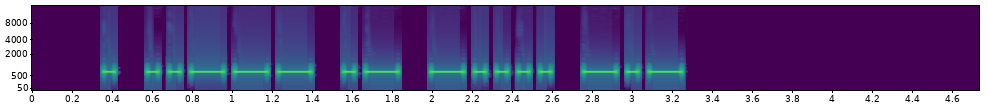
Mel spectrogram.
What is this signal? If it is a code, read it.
Morse code, heard as a keyed tone, about 22 wpm, 700 Hz. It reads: E2A6K
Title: Code Groups - 5 Letter:Numbers - 22wpm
